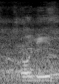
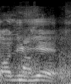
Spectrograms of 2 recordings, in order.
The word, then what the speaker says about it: Olive: What's the correct pronunciation for the name? Olive. Olive? Olive. Olive. Olive. Olive. Not Olivier.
